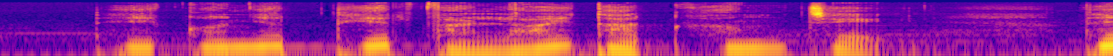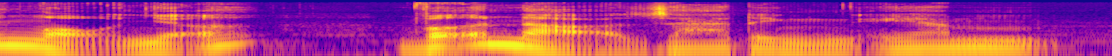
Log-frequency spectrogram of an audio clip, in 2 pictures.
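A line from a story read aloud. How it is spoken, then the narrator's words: Whisper. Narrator (Vietnamese): Bà Lê thì thầm với bà Xoan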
